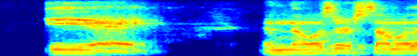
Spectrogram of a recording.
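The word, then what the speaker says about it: Oia: o i a but you know what it's pronounced ea and those are some of the things that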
